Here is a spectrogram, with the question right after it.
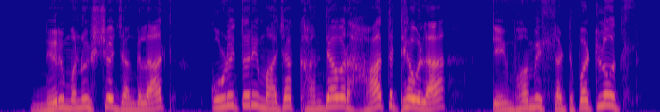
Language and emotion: Marathi, surprised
